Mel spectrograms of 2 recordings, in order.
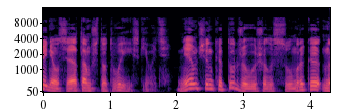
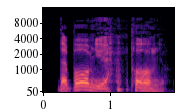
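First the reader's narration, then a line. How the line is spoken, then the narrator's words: Laughing. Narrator (Russian): засмеялся адепт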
